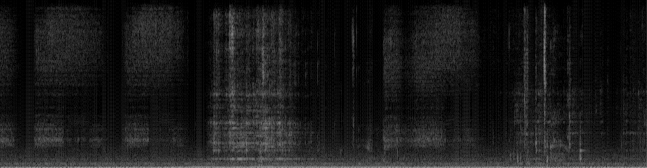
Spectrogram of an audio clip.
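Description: Gulping water from a large insulated bottle with a spout lid: several swallows about a second apart. Near the end come a few sharp clicks as the bottle is handled. A steady low rumble runs underneath.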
